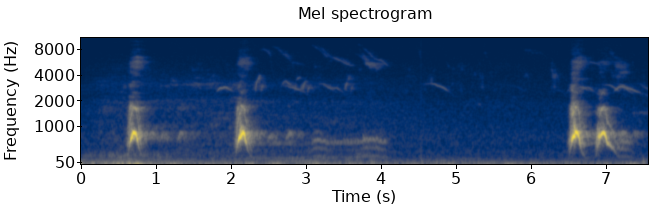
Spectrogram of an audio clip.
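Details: Dog giving short sharp single barks at about 0.7, 2.1 and 6.6 seconds, the last a quick double bark, with faint quiet squeaky noises in between.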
